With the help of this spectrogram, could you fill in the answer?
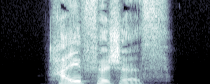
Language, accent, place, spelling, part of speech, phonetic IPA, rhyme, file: German, Germany, Berlin, Haifisches, noun, [ˈhaɪ̯ˌfɪʃəs], -aɪ̯fɪʃəs, De-Haifisches.ogg
- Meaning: genitive singular of Haifisch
